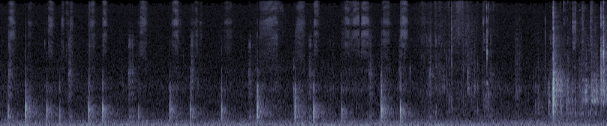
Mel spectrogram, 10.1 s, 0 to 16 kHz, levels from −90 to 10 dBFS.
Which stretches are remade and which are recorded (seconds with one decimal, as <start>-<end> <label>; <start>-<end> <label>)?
0.0-10.1 recorded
